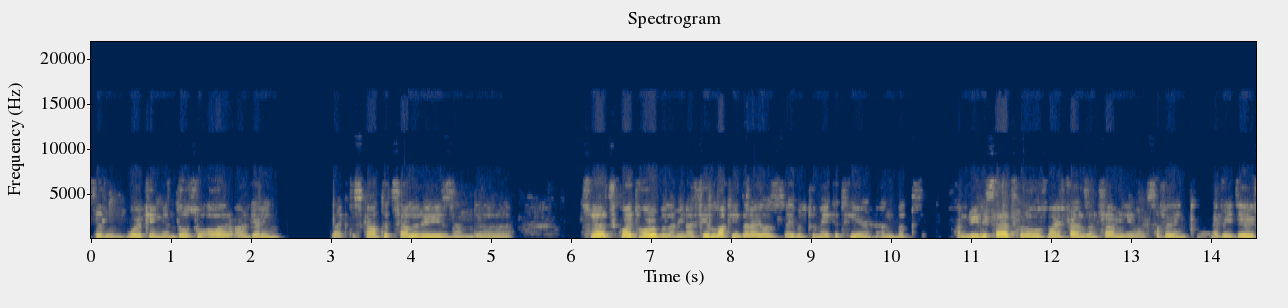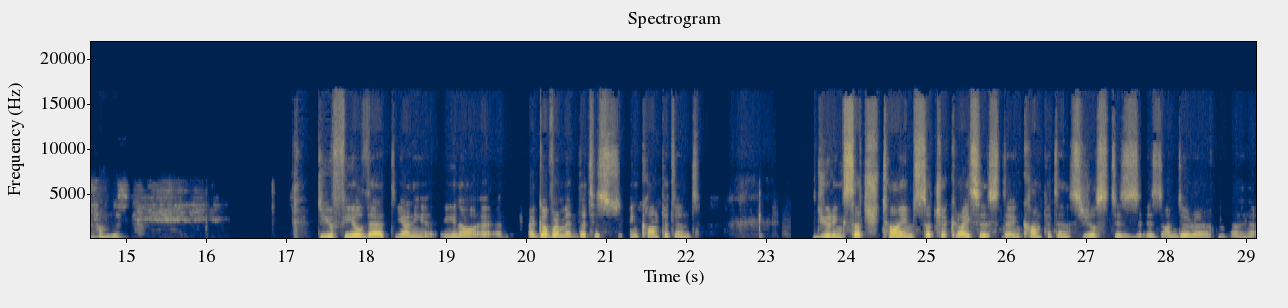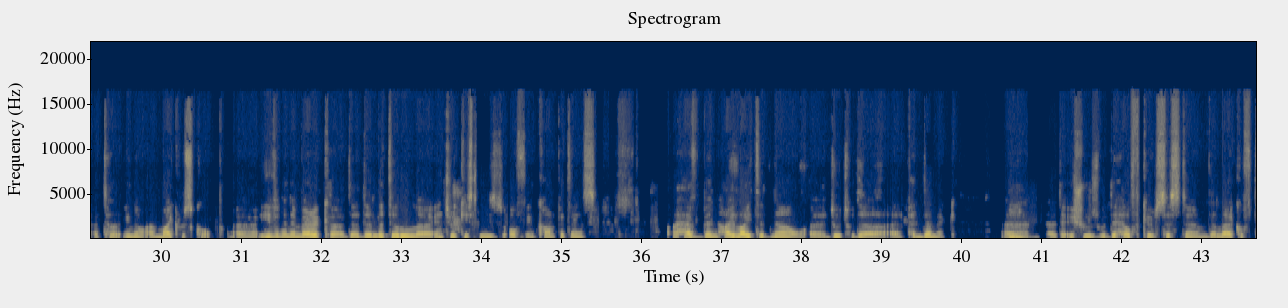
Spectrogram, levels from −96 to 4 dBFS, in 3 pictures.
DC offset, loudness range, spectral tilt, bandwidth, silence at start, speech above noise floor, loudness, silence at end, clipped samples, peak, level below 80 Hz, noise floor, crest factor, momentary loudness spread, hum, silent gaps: under 0.1%; 9 LU; -6 dB/octave; 16.5 kHz; 0.05 s; over 68 dB; -22 LUFS; 0.1 s; under 0.1%; -2 dBFS; -66 dBFS; under -90 dBFS; 22 dB; 15 LU; none; none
